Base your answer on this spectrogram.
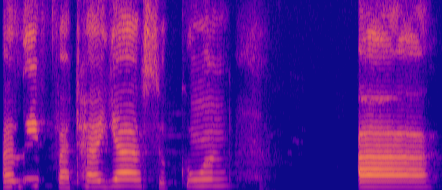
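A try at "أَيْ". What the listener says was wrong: No, you're not reading with Ya. Again, try again.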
